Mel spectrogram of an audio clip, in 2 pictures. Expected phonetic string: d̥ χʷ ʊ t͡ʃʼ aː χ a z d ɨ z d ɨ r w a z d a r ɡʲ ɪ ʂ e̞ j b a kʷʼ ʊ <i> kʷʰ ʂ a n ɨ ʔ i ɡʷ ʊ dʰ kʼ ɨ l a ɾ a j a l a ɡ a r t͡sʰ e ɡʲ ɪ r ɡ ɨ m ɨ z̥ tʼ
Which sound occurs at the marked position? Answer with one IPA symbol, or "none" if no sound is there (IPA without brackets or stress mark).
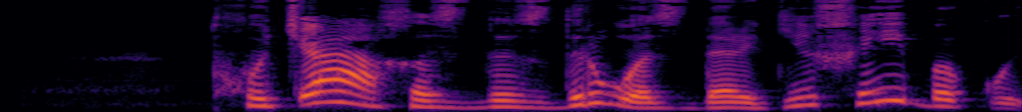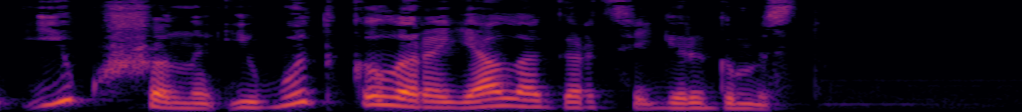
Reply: i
